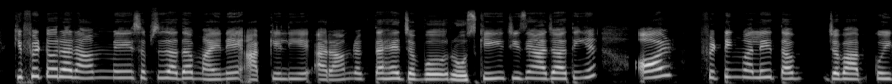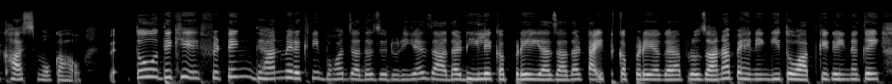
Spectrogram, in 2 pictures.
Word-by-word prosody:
कि 335 Hz, -, +4 dB
फिट 380 Hz, +2 st, +2 dB
और 365 Hz, -1 st, +3 dB
आराम 305 Hz, -3 st, +3 dB, 0.2 s
में 305 Hz, 0 st, -2 dB
सबसे 295 Hz, 0 st, -5 dB
ज़्यादा 285 Hz, -1 st, +2 dB
मायने 240 Hz, +3 st, 0 dB
आपके 255 Hz, +4 st, -1 dB
लिए 255 Hz, +1 st, -4 dB, 0.2 s
आराम 220 Hz, +4 st, -2 dB
रखता 260 Hz, +1 st, -1 dB
है 275 Hz, -, +4 dB
जब 240 Hz, -2 st, 0 dB
वो 235 Hz, 0 st, +5 dB
रोज़ 205 Hz, +1 st, +3 dB
की 275 Hz, +1 st, 0 dB
चीज़ें 285 Hz, +1 st, -3 dB
आ 270 Hz, -1 st, +5 dB
जाती 275 Hz, +3 st, +1 dB
हैं, 365 Hz, +4 st, -1 dB, 0.4 s
और 350 Hz, +7 st, +7 dB, 0.4 s
फिटिंग 340 Hz, +3 st, 0 dB
वाले 325 Hz, +1 st, +1 dB
तब 265 Hz, +1 st, +2 dB, 0.3 s
जब 260 Hz, 0 st, +4 dB
आप 250 Hz, -1 st, +4 dB
कोई 265 Hz, -1 st, +1 dB
खास 235 Hz, -2 st, -1 dB
मौका 205 Hz, -1 st, -9 dB
हो। 185 Hz, -3 st, -12 dB, 0.6 s
तो 350 Hz, +2 st, +1 dB
देखिए 330 Hz, -2 st, -1 dB
फिटिंग 315 Hz, +6 st, -3 dB
ध्यान 270 Hz, 0 st, -2 dB
में 310 Hz, -1 st, +1 dB
रखनी 285 Hz, +1 st, -3 dB
बहुत 245 Hz, 0 st, -9 dB
ज़्यादा 235 Hz, -1 st, -5 dB
ज़रूरी 225 Hz, -1 st, -9 dB
है। 255 Hz, +3 st, -4 dB
ज़्यादा 235 Hz, -2 st, -2 dB
ढीले 255 Hz, +1 st, +1 dB
कपड़े 235 Hz, 0 st, -1 dB
या 230 Hz, -1 st, 0 dB
ज़्यादा 225 Hz, +1 st, -3 dB
टाइट 235 Hz, +1 st, +1 dB
कपड़े 230 Hz, -1 st, 0 dB
अगर 225 Hz, 0 st, -1 dB
आप 220 Hz, +1 st, -5 dB
रोज़ाना 235 Hz, +3 st, +2 dB
पहनेंगी 240 Hz, -2 st, -2 dB
तो 245 Hz, -, +6 dB
आपके 230 Hz, +2 st, +1 dB
कहीं 240 Hz, -1 st, -1 dB
न -, -, -2 dB
कहीं 255 Hz, 0 st, +4 dB
255 Hz, 190 wpm, -22 LUFS, 235-290 Hz, 0.6 s, और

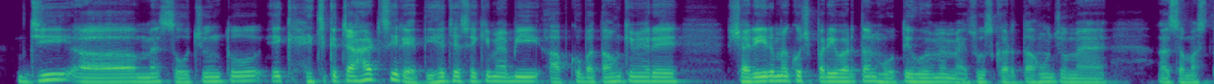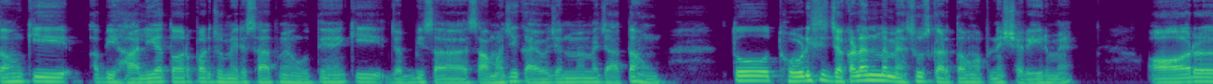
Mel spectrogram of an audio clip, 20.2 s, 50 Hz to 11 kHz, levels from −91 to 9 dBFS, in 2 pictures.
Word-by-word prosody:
जी। 160 Hz, +9 st, +1 dB
अ, 115 Hz, -1 st, +1 dB
मैं 120 Hz, +1 st, -1 dB
सोचूँ 120 Hz, +1 st, -2 dB
तो 140 Hz, -, -3 dB, 0.3 s
एक 140 Hz, -1 st, 0 dB
हिचकिचाहट 140 Hz, +7 st, +3 dB
सी 175 Hz, 0 st, +2 dB
रहती 100 Hz, -, -1 dB
है 125 Hz, +4 st, +1 dB
जैसे 130 Hz, 0 st, 0 dB
कि 135 Hz, +3 st, -3 dB
मैं 130 Hz, -, +1 dB
अभी 130 Hz, +1 st, +1 dB
आपको 105 Hz, +4 st, -4 dB
बताऊँ 115 Hz, +2 st, -2 dB
कि 135 Hz, -, -2 dB
मेरे 125 Hz, -1 st, +1 dB, 0.4 s
शरीर 130 Hz, +2 st, +5 dB
में 140 Hz, 0 st, +3 dB
कुछ 140 Hz, 0 st, 0 dB
परिवर्तन 125 Hz, +1 st, +2 dB
होते 110 Hz, +1 st, -3 dB
हुए 115 Hz, -1 st, 0 dB
मैं 115 Hz, 0 st, -2 dB
महसूस 105 Hz, +1 st, -4 dB
करता 100 Hz, +1 st, -5 dB
हूँ 115 Hz, +3 st, -3 dB
जो 115 Hz, -1 st, -6 dB
मैं 105 Hz, -1 st, -3 dB, 0.5 s
अ, 105 Hz, -, -3 dB
समझता 100 Hz, +2 st, -2 dB
हूँ 125 Hz, +1 st, 0 dB
कि 120 Hz, -1 st, 0 dB
अभी 105 Hz, 0 st, -2 dB
हालिया 100 Hz, +4 st, 0 dB
तौर 115 Hz, +1 st, 0 dB
पर 115 Hz, -1 st, -1 dB
जो 110 Hz, 0 st, -3 dB
मेरे 105 Hz, -1 st, -3 dB
साथ 100 Hz, +1 st, -3 dB
में 105 Hz, -, -3 dB
होते 95 Hz, +2 st, -5 dB
हैं 105 Hz, +1 st, -2 dB
कि 110 Hz, -3 st, -4 dB
जब 95 Hz, -1 st, -6 dB
भी 110 Hz, +1 st, -4 dB
सा 95 Hz, -2 st, -2 dB
सामाजिक 95 Hz, +6 st, -2 dB
आयोजन 95 Hz, +2 st, -3 dB
में 110 Hz, +1 st, -3 dB
मैं 110 Hz, 0 st, -3 dB
जाता 100 Hz, +4 st, -2 dB
हूँ। 95 Hz, -6 st, -3 dB, 0.6 s
तो 145 Hz, -1 st, +4 dB
थोड़ी-सी 145 Hz, +4 st, +4 dB
जकड़न 140 Hz, +4 st, +6 dB
मैं 150 Hz, -, +6 dB
महसूस 125 Hz, 0 st, +2 dB
करता 105 Hz, 0 st, 0 dB
हूँ 110 Hz, -, -3 dB
अपने 100 Hz, 0 st, -5 dB
शरीर 95 Hz, 0 st, 0 dB
में 95 Hz, +6 st, -6 dB, 0.7 s
और 105 Hz, +4 st, +4 dB
115 Hz, 195 wpm, -22 LUFS, 105-130 Hz, 0.7 s, जकड़न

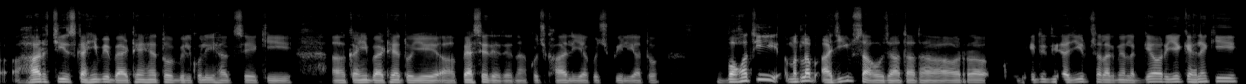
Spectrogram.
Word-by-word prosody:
अ, -, -, -9 dB
हर 120 Hz, +2 st, +8 dB
चीज़ 125 Hz, 0 st, 0 dB
कहीं 115 Hz, 0 st, +3 dB
भी 120 Hz, +1 st, +2 dB
बैठे 100 Hz, +2 st, +2 dB
हैं 110 Hz, -, +1 dB
तो 105 Hz, -1 st, +1 dB
बिल्कुल 100 Hz, +1 st, -5 dB
ही 105 Hz, -, -3 dB
हक़ 95 Hz, -1 st, -6 dB
से 95 Hz, -1 st, -3 dB
कि 90 Hz, -2 st, -5 dB, 0.4 s
अ, 90 Hz, 0 st, 0 dB
कहीं 100 Hz, +1 st, +2 dB
बैठे 95 Hz, +2 st, +2 dB
हैं 105 Hz, -, +2 dB
तो 95 Hz, -, -1 dB
ये 95 Hz, -1 st, +1 dB
अ, 90 Hz, -1 st, -1 dB
पैसे 105 Hz, +2 st, +4 dB
दे 90 Hz, -, -3 dB
देना, 85 Hz, 0 st, -8 dB
कुछ 95 Hz, -, -7 dB
खा 95 Hz, 0 st, 0 dB
लिया, 90 Hz, 0 st, -3 dB
कुछ 90 Hz, 0 st, -9 dB
पी 95 Hz, -, -6 dB
लिया 90 Hz, 0 st, -5 dB
तो। 95 Hz, 0 st, -9 dB, 0.6 s
बहुत 120 Hz, -, +4 dB
ही 225 Hz, -2 st, +2 dB
मतलब 165 Hz, +7 st, +4 dB
अजीब-सा 130 Hz, -, +2 dB
हो 90 Hz, -, -1 dB
जाता 95 Hz, 0 st, 0 dB
था 90 Hz, 0 st, -2 dB, 0.2 s
और 95 Hz, +1 st, -1 dB, 0.3 s
धीरे-धीरे 115 Hz, +1 st, -2 dB
अजीब-सा 115 Hz, +1 st, -3 dB
लगने 105 Hz, 0 st, -1 dB
लग 100 Hz, -3 st, -5 dB
गया, 125 Hz, +4 st, +1 dB
और 125 Hz, -2 st, +2 dB
ये 130 Hz, +2 st, +2 dB
कह 120 Hz, -2 st, +1 dB
लें 130 Hz, +3 st, 0 dB
कि 145 Hz, +1 st, -1 dB
100 Hz, 230 wpm, -28 LUFS, 95-120 Hz, 0.6 s, हर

